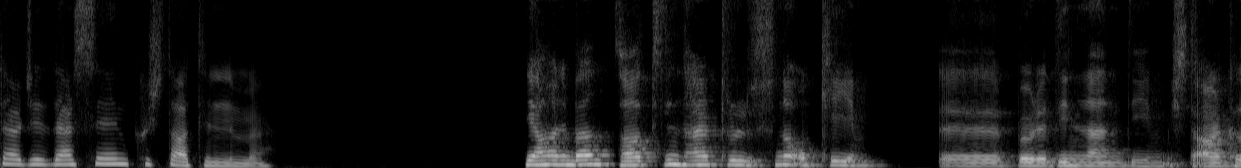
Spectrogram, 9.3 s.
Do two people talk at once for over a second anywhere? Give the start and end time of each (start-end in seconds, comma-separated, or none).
none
